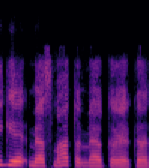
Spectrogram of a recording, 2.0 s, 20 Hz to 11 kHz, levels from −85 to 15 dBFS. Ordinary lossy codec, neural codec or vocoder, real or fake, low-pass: Opus, 24 kbps; codec, 16 kHz, 2 kbps, FreqCodec, larger model; fake; 7.2 kHz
